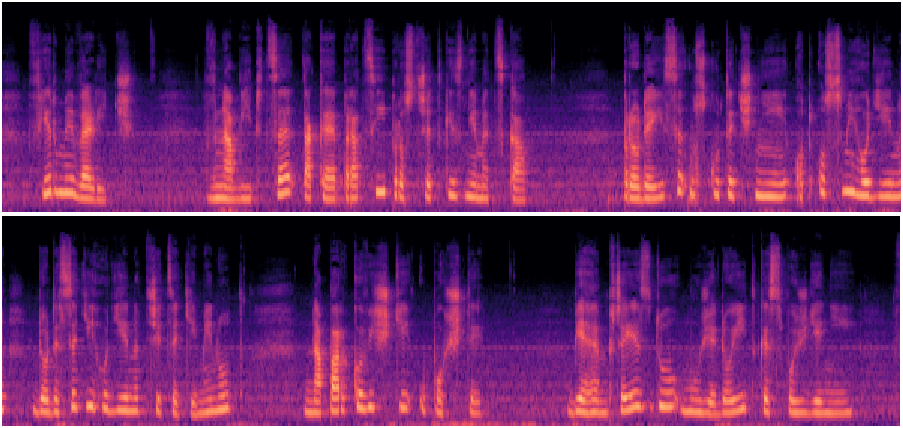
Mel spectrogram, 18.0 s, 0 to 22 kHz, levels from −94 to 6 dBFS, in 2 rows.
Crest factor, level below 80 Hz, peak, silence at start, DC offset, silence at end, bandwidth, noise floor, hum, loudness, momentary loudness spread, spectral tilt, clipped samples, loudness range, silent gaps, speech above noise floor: 22 dB; -54 dBFS; 0 dBFS; 0 s; under 0.1%; 0 s; 14 kHz; -45 dBFS; none; -21 LUFS; 11 LU; -5 dB/octave; under 0.1%; 2 LU; none; 24 dB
